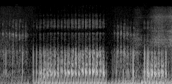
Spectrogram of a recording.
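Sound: cat purring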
